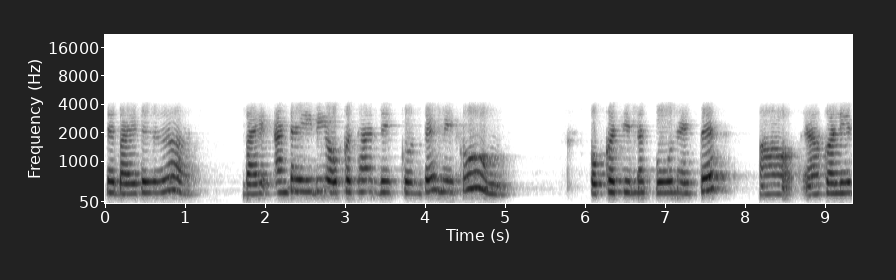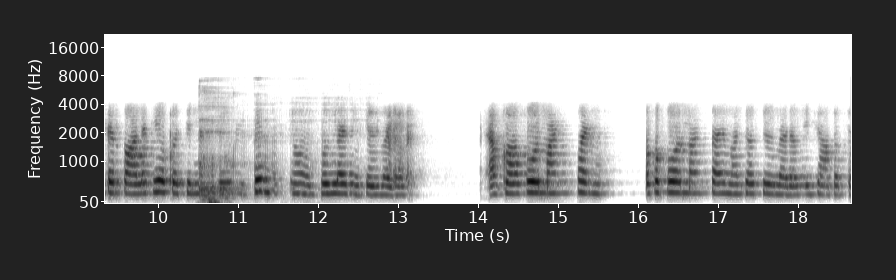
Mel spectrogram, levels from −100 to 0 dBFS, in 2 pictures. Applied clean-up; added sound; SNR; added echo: neural mask model DeepFilterNet 3.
